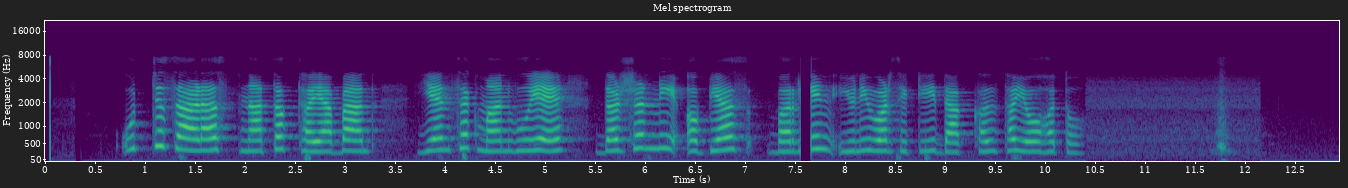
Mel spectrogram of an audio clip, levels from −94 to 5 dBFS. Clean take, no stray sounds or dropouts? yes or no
no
